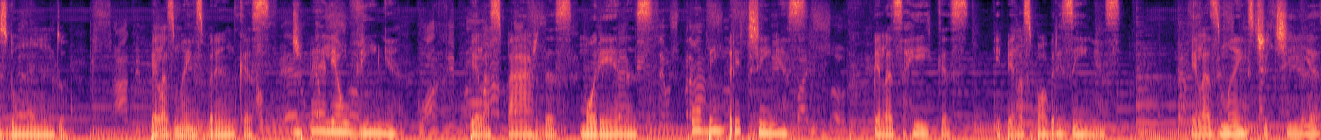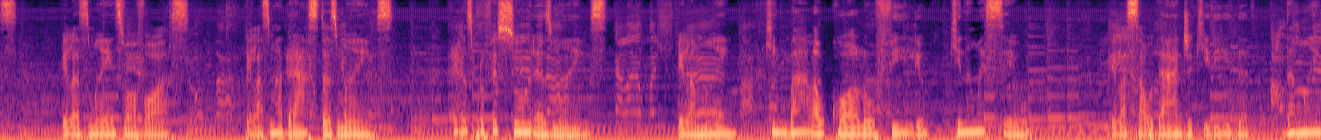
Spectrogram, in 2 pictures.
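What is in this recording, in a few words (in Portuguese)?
DIA DAS MAES OBRIGADA SENHOR female, telemensagem; telemensagem dia das maes diversos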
